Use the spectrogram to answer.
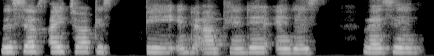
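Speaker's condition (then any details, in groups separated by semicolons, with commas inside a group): Down syndrome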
